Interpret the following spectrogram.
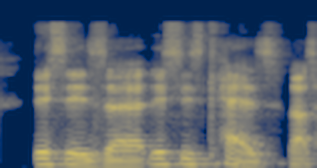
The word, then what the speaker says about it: Qais: that doesn't know this is uh this is kez that's how you're supposed to say his name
